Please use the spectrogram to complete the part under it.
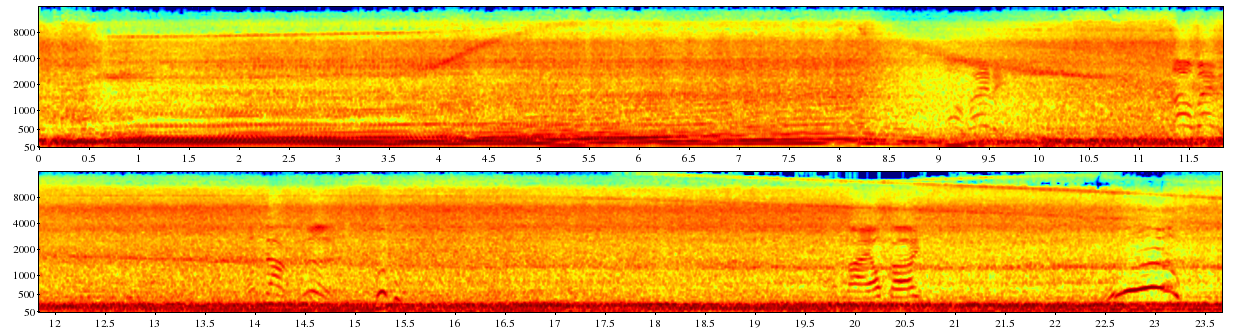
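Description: A turbocharged car with boost turned up runs on a dyno, revving up and climbing in pitch, dropping at one point and then pulling hard again at sustained high rpm, very loud and close, with voices under the roar.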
